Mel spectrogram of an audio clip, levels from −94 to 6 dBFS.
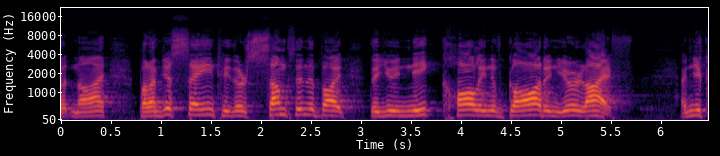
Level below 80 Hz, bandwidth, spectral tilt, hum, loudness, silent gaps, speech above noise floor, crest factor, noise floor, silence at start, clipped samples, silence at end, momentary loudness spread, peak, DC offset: -72 dBFS; 10.5 kHz; -5.5 dB/octave; none; -31 LUFS; none; 39 dB; 16 dB; -69 dBFS; 0 s; under 0.1%; 0 s; 9 LU; -16 dBFS; under 0.1%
